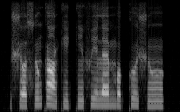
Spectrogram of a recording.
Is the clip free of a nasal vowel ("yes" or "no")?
no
